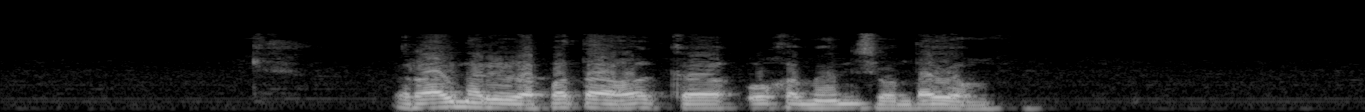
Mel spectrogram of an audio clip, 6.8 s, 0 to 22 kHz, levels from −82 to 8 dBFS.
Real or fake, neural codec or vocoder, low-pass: real; none; 7.2 kHz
